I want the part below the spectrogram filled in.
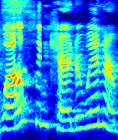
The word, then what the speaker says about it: Ceridwen: Ceridwen, yeah, that's how you say it, I think. – Oh, yeah, that's actually like, Welsh, yeah.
